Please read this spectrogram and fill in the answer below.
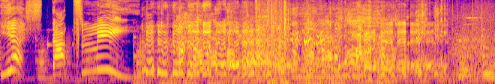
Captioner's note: all laughing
